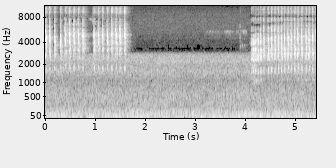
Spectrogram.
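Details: Eurasian tree sparrow rolling song for training other birds: quick, high chirps for under two seconds, a silent gap of more than two seconds, then the fast chirping resumes.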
